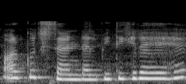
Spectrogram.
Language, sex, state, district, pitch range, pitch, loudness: Hindi, female, Bihar, Katihar, 245-305 Hz, 270 Hz, -14 LUFS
